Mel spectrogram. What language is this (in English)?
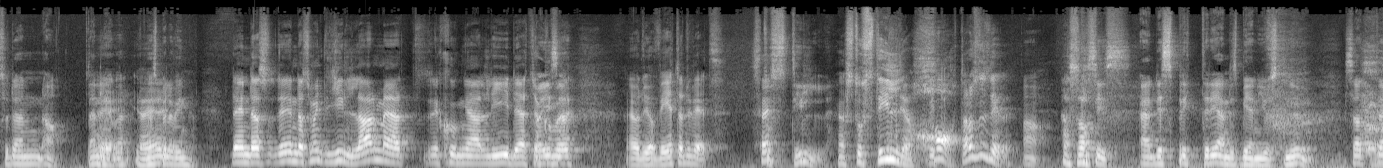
Swedish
